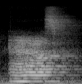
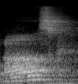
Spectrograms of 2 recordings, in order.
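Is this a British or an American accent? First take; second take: American; British. First: The vowel is a flat 'a' as in cat. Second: The vowel is a long open 'ah' sound. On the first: "American English" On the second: "In British English, it is typical"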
